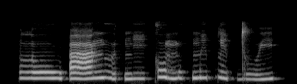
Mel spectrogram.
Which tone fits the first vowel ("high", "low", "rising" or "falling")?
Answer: low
